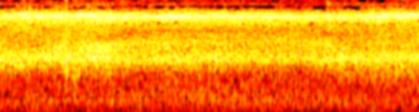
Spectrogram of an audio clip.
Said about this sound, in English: You listen to the beautiful sounds of the water right now. It's beautiful, it's quiet, and it's nighttime. Real peaceful, kind of real serene-like, but it's a beautiful feeling.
